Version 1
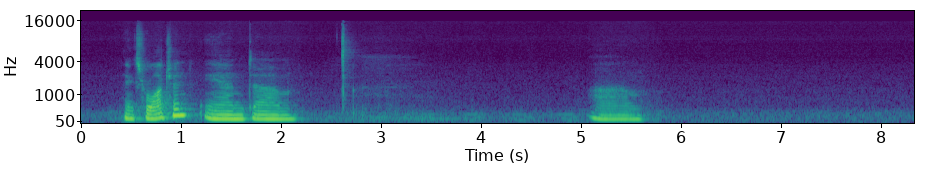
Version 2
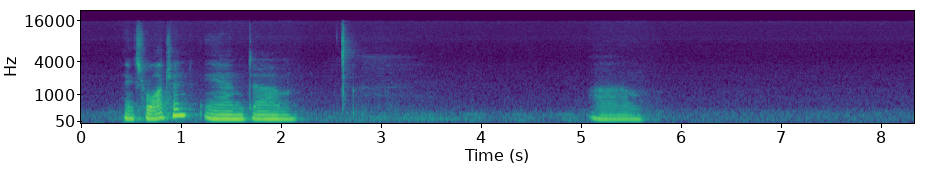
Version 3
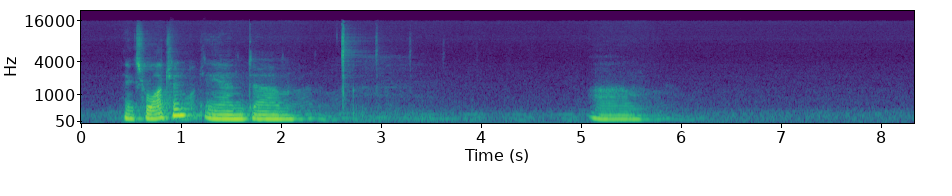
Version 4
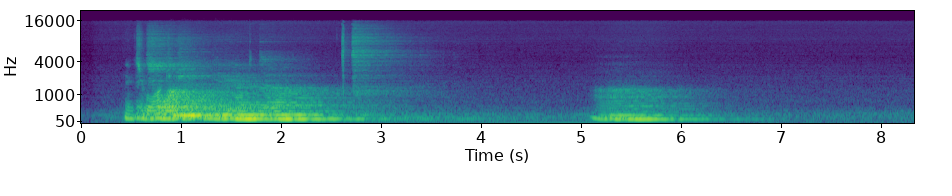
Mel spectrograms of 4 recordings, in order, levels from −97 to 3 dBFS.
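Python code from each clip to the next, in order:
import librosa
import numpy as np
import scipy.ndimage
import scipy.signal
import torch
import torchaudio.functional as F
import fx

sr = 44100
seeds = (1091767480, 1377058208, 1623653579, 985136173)

y1 = fx.high_shelf(x, sr, hz=7800.0, db=6.5)
y2 = fx.rev_schroeder(y1, sr, rt60_s=0.87, comb_ms=38, drr_db=19.0)
y2 = fx.echo_warbled(y2, sr, ms=329, feedback_pct=37, rate_hz=2.8, cents=203, wet_db=-20)
y2 = y2 * librosa.db_to_amplitude(4.0)
y3 = fx.rev_plate(y2, sr, seeds[0], rt60_s=2.0, hf_ratio=0.6, predelay_ms=90, drr_db=-8.0)
y3 = y3 * librosa.db_to_amplitude(-6.0)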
